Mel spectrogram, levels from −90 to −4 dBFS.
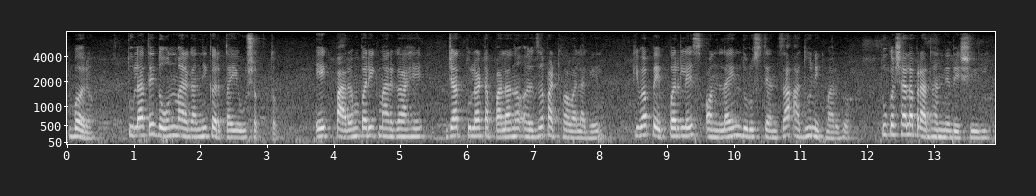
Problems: constant background noise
